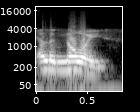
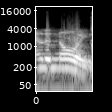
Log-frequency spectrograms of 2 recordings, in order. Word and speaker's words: Illinois: Chicago you kept saying Illinois it's not Illinois it's Illinois Illinois cousin said it annoyed you kept saying Illinois I love you bro but the S is silent my man spell Illinois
